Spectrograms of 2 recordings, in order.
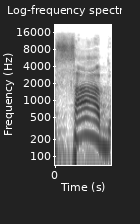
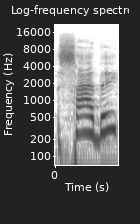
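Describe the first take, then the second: First: The name is said with French pronunciation. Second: The name is said with English pronunciation.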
